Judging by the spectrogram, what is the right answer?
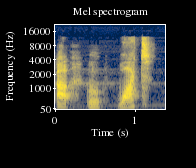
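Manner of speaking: loud, baffled, caught-off-guard, flummoxed outburst. Voicing an officer caught off guard by an order: flummoxed officer. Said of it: "he's just flummoxed".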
